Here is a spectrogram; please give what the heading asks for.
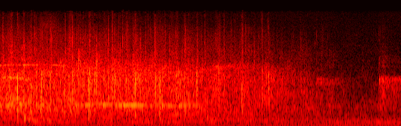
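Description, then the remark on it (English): An audience at South Bay Church claps for the children one morning, in steady, dense, crackling applause that gradually thins and fades over about five seconds, with a brief murmur of voices underneath. “Let's give the kids a round of applause.”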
